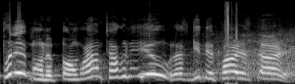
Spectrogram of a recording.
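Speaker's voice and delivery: high, loud, excited demand; can't wait to get on with it; eager young player. Retold or imitated. Young draftee urging the scout on the phone, high and excited. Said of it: "I said".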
